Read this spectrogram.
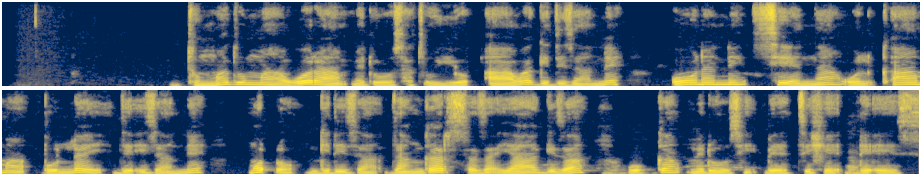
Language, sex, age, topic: Gamo, male, 18-24, agriculture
